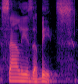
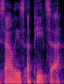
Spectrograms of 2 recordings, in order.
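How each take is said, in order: First: The last word sounds like 'abeets'. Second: The last word sounds like 'a pizza'. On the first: The speaker calls it right. "it's pronounced" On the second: The speaker calls it wrong. "if you read it without knowing how it's pronounced, you would say"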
